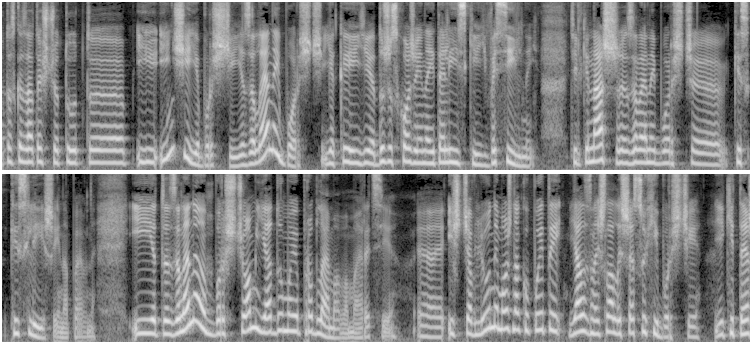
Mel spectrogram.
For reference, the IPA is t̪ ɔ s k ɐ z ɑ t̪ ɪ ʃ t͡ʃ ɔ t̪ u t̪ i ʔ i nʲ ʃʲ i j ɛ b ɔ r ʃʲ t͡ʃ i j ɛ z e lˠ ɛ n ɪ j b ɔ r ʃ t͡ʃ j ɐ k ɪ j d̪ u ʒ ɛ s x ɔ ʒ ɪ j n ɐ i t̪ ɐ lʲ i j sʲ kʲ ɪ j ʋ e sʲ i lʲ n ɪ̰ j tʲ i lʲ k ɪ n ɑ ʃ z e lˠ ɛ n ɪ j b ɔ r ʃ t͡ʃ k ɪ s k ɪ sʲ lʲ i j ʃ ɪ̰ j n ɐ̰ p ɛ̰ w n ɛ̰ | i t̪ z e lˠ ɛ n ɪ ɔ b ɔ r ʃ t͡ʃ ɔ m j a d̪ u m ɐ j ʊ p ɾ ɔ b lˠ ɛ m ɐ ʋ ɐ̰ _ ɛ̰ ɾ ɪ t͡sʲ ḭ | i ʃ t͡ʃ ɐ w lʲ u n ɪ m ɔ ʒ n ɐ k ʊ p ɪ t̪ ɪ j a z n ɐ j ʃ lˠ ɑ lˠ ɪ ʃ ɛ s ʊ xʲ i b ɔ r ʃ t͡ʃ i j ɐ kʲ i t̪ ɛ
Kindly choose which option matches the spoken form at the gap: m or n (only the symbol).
m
